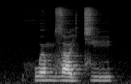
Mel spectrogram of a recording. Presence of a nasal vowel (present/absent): absent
